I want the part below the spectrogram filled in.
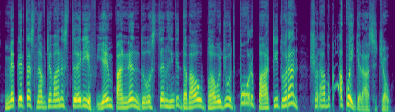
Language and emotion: Kashmiri, happy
